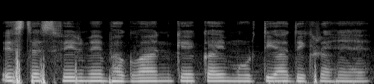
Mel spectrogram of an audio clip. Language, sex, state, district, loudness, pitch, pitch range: Hindi, male, Assam, Kamrup Metropolitan, -20 LUFS, 155 Hz, 150-160 Hz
